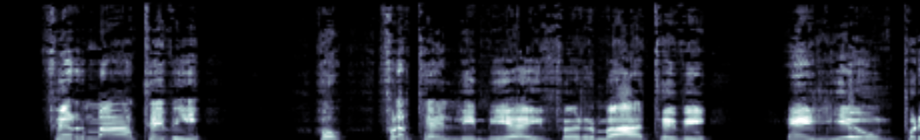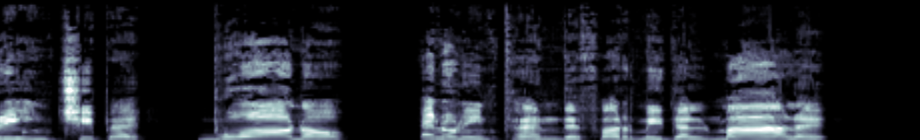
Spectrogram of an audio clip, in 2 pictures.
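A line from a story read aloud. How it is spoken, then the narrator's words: Loud shout. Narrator (Italian): Adelaide si alzò e gridò forte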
